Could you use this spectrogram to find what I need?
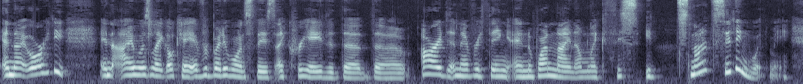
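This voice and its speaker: A woman's fairly high, lively voice at a fairly quick pace, with noticeable background noise. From Croatia (former Yugoslavia). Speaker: journalist, author and podcast host. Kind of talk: podcast interview.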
